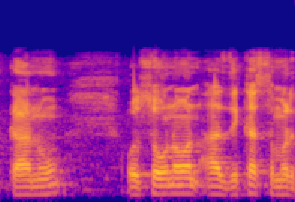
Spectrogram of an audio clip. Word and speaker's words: Kano: The KANO analysis model or questionnaire, pronounced KANO, also known as the customer delight versus implementation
